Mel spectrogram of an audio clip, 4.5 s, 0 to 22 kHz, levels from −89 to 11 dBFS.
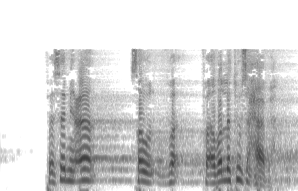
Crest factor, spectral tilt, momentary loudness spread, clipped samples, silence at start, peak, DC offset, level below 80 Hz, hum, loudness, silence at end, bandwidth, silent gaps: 14 dB; -3.5 dB/octave; 16 LU; under 0.1%; 0.7 s; -8 dBFS; under 0.1%; -54 dBFS; none; -21 LUFS; 0 s; 8 kHz; none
